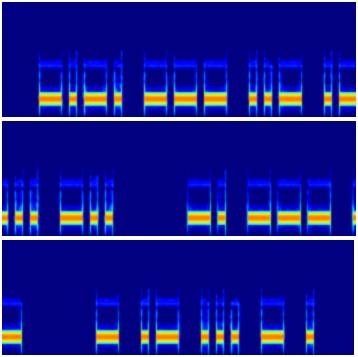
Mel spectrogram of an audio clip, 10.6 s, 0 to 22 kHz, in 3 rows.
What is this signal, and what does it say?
Morse code, heard as a keyed tone, about 16 wpm, 650 Hz. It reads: COULD NOT TASTE
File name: 03-Chapter-03 16 WPM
